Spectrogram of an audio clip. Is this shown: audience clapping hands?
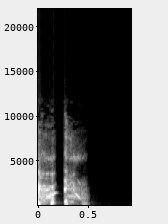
no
